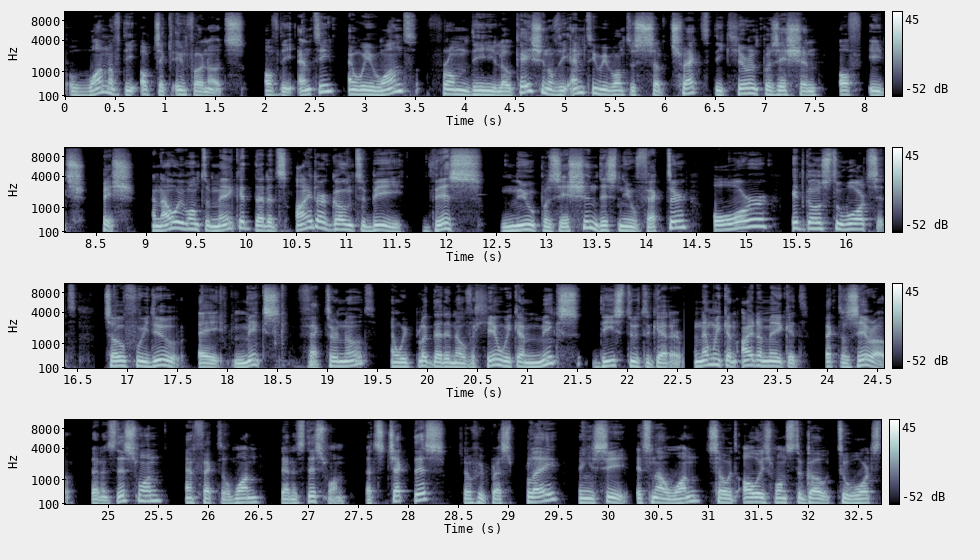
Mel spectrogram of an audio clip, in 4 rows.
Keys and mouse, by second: 0.5 click, 1.0 shift+d, 2.3 click, 2.6 click, 4.0 click, 4.2-5.0 drag, 5.9 click, 6.0-6.9 drag, 8.4 click, 9.1 click, 9.7 middle click, 10.5 drag, 11.5 click, 11.7 click, 13.2 middle click, 14.5 middle click, 14.7 click, 16.6 click, 16.9 shift+a, 20.0 middle click, 20.8-21.4 drag, 22.2 middle click, 23.5 click, 25.6 click, 26.4 middle click, 27.2 middle click, 28.1 click, 29.2 space, 29.8 shift+middle click, 31.3 middle click.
